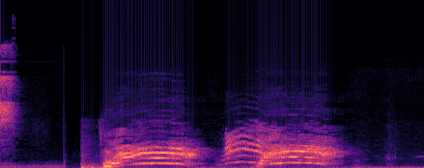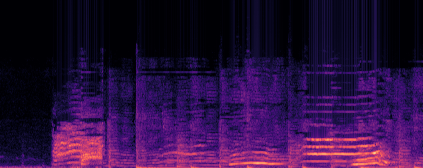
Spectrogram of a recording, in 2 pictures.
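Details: Pet cat in a compilation of cats attacking things around the home: long, wavering yowls that rise and fall in arches, repeated several times, then choppy cries mixed with background music and a person's voice.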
